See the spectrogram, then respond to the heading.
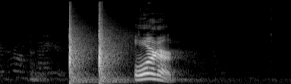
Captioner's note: gavel bangs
